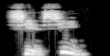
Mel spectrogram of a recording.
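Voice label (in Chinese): "写信" Mandarin Chinese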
